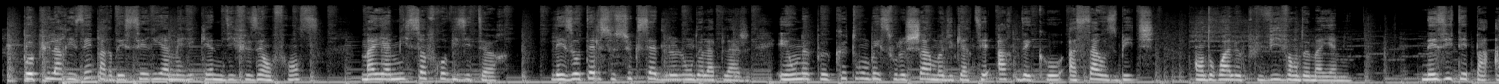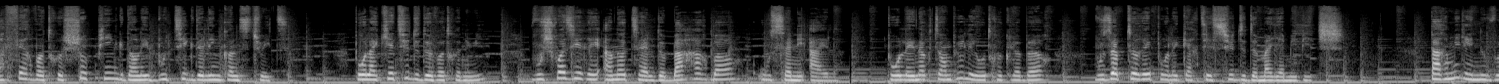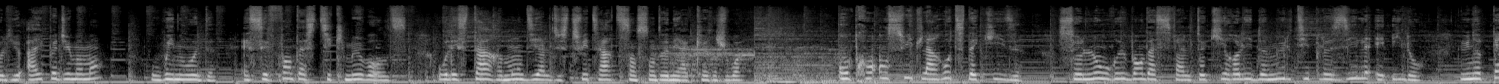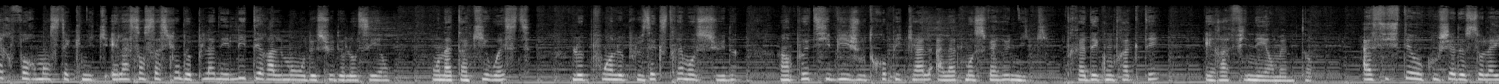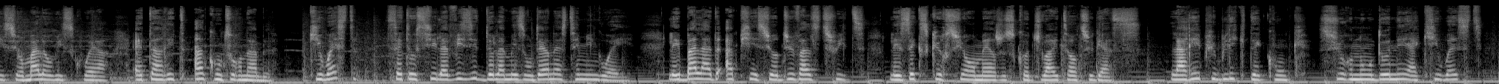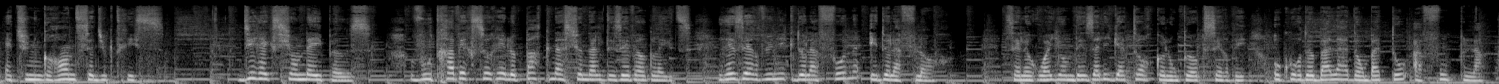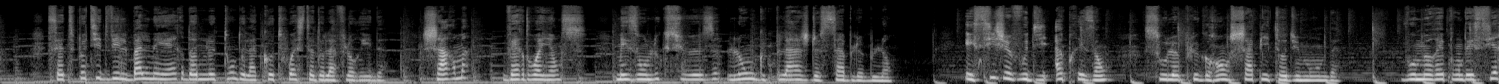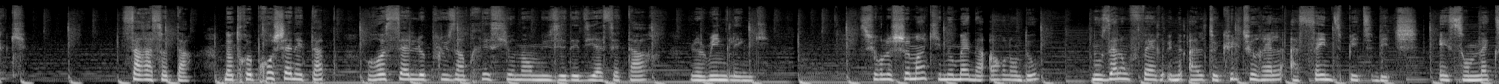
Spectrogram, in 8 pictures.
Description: Voix off webpublicité pour Jetset voyage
